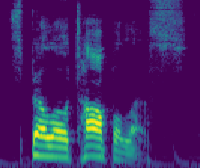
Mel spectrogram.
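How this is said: The name is said with American English pronunciation. The speaker calls it wrong. "using, you know, my American accent"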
